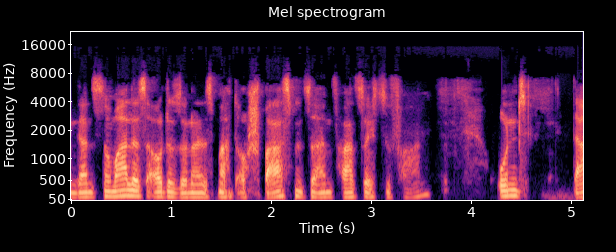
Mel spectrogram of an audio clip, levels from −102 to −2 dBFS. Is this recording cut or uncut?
uncut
